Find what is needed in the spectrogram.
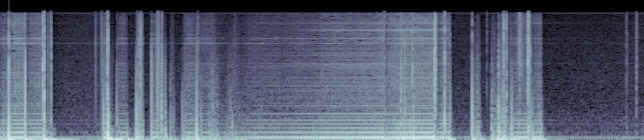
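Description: Loud electrical hum and buzz with crackling clicks, cutting in and out: it swells to its loudest about four seconds in, breaks off, returns briefly and stops about half a second before the end.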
